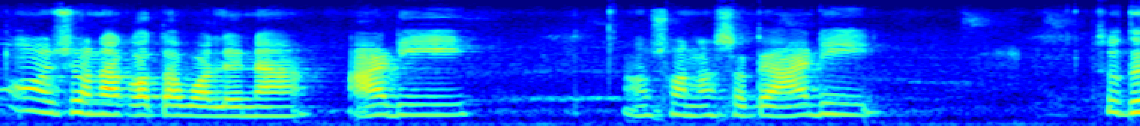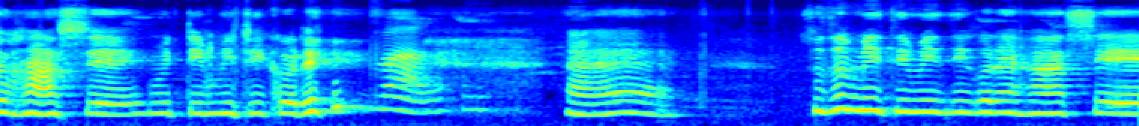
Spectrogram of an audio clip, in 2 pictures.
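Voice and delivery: put-on low, pouting baby-talk grumble; mock sulk. Parent declaring a tiff with silent baby, mock sulk. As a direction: drop low and pretend to be offended.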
